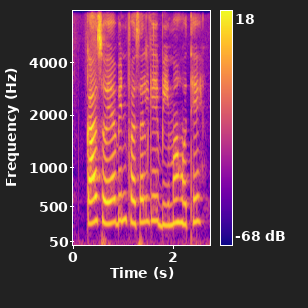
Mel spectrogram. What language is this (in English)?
Chhattisgarhi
